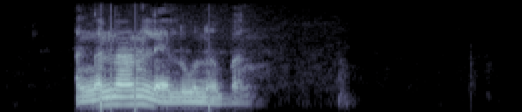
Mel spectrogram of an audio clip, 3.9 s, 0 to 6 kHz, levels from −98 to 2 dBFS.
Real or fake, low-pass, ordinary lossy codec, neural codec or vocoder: real; 5.4 kHz; MP3, 48 kbps; none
